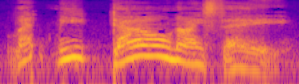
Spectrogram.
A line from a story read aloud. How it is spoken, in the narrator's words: screamed Katie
